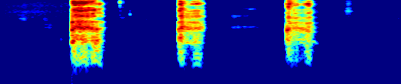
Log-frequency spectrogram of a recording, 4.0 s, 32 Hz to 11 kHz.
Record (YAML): three_cough_length: 4.0 s
three_cough_amplitude: 32767
three_cough_signal_mean_std_ratio: 0.32
survey_phase: beta (2021-08-13 to 2022-03-07)
age: 18-44
gender: Male
wearing_mask: 'No'
symptom_none: true
smoker_status: Never smoked
respiratory_condition_asthma: false
respiratory_condition_other: false
recruitment_source: REACT
submission_delay: 1 day
covid_test_result: Negative
covid_test_method: RT-qPCR
influenza_a_test_result: Negative
influenza_b_test_result: Negative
